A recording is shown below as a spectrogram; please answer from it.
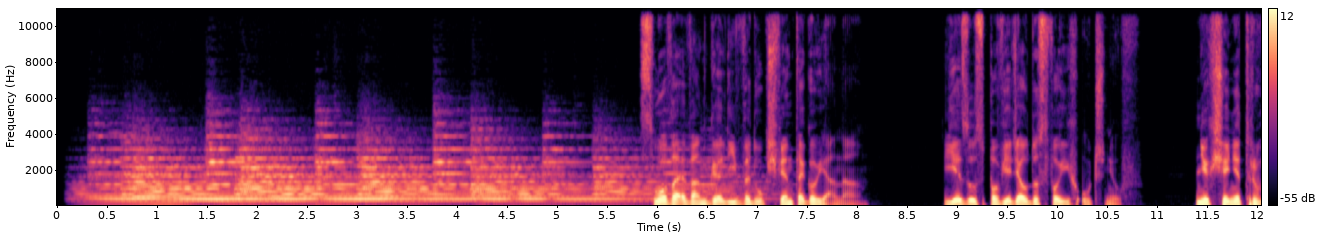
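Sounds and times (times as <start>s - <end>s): bells chiming: 0.2s - 7.6s.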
